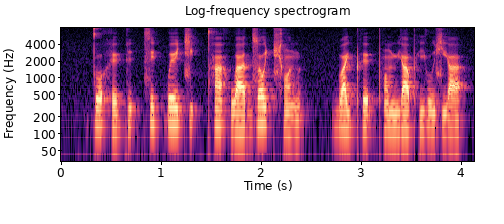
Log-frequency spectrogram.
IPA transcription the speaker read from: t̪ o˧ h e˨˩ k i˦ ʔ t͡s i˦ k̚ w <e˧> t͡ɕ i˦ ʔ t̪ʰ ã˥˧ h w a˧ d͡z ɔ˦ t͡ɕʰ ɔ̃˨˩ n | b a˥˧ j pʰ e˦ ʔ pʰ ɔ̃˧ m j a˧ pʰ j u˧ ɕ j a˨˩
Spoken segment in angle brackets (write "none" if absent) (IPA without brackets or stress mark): e˦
